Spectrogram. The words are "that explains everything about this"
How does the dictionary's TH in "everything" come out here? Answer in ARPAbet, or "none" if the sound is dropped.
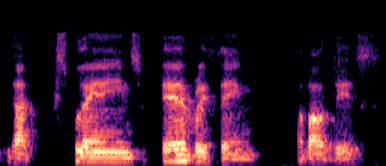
TH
